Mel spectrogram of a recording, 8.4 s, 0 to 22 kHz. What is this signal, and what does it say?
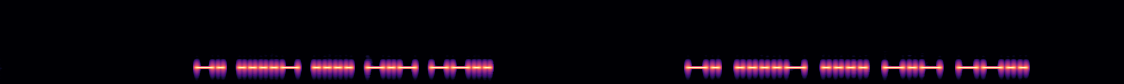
Morse code, heard as a keyed tone, about 30 wpm, 700 Hz. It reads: N4HKZ N4HKZ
